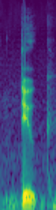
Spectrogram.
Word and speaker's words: Duke: let's talk about propellers do you see pronounced Duke Duke not duck not duck got to meet some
